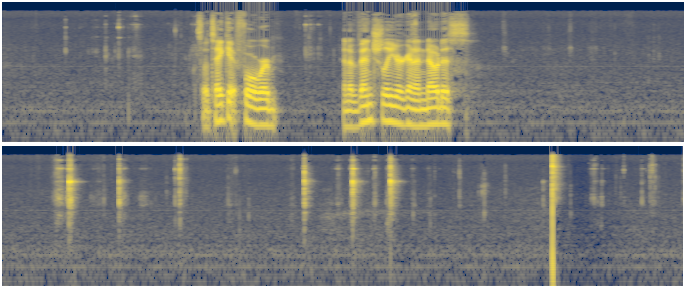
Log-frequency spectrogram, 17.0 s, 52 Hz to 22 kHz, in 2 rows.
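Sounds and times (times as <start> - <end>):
pistol slide metallic clicks: 15.3 - 15.6.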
